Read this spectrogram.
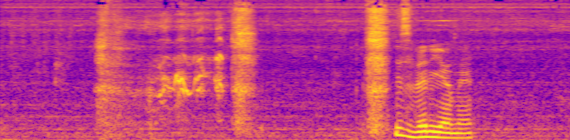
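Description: A young man laughs and exclaims loudly into a microphone.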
